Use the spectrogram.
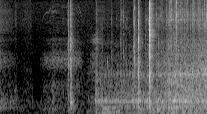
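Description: A sewing machine stitches pieced patchwork cotton fabric with a quarter-inch seam, starting after a quiet moment and settling into a steady, close, rapid mechanical whir and clatter, with a few small knocks and handling sounds.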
